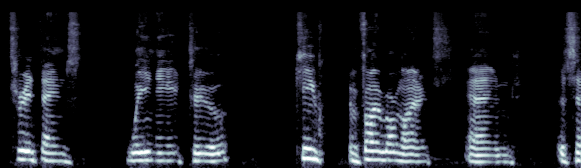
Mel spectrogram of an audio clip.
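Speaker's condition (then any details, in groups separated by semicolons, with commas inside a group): Cerebral palsy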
